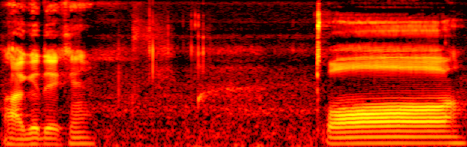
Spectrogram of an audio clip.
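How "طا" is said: Qaida recitation drill. Shown as a demonstration. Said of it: "جو حرف کے اوپر میں انگلی رکھتا ہوں".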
